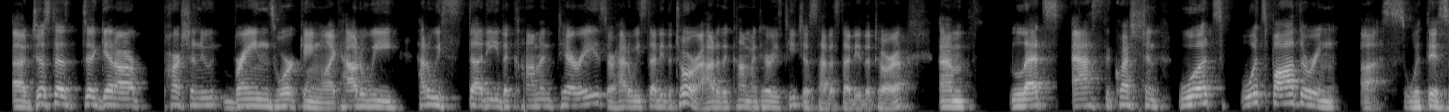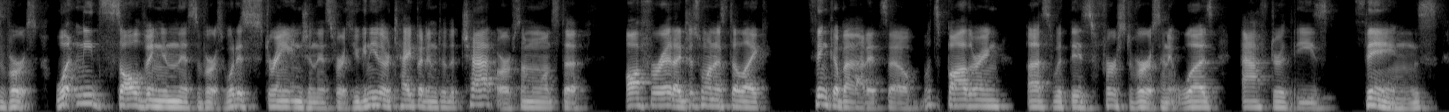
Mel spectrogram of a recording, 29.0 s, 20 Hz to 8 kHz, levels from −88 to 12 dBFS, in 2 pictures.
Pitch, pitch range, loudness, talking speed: 120 Hz, 110-135 Hz, -26 LUFS, 205 wpm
